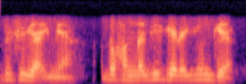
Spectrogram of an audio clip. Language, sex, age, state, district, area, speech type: Manipuri, female, 45-60, Manipur, Kangpokpi, urban, conversation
